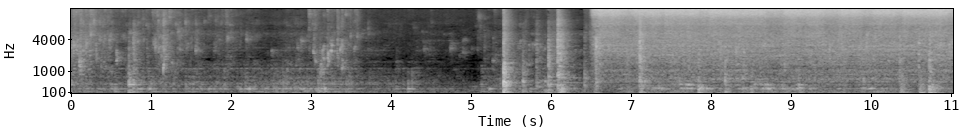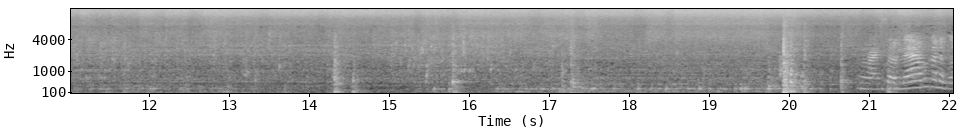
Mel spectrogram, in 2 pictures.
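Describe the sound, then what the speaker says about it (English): Hands swish and slosh raw potatoes around in a pot of water to rinse off the starch, a steady splashing churn that runs continuously after a brief quieter start. "wrap my hands around in the pot just to get that starch off and anything else that might be on the potatoes"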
